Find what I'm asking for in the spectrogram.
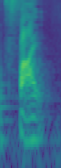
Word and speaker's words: phi: 那这个末子音呢，你注意在下面 number three 啊，可以分三类啊，这个纯音的像 pi beta 或者 phi 啊，那都是用嘴唇的爆破发音的，啪啊，悲啊啊，拍啪啪，悲飞啊，我读 fi 啊，都是属于嘴唇的一种的爆破音。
